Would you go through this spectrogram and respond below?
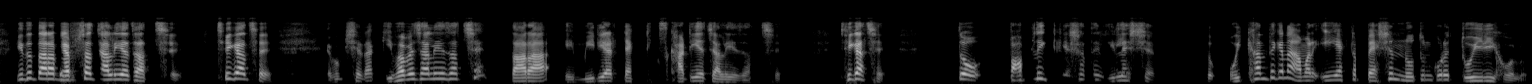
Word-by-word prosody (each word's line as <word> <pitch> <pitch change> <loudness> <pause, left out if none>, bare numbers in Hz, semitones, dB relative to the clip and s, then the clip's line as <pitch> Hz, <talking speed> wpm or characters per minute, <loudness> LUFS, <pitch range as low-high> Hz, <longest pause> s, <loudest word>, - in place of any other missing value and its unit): কিন্তু 265 +6 -2
তারা 255 0 +11
ব্যবসা 210 +6 +6
চালিয়ে 225 0 +6
যাচ্ছে, 455 - 0 0.5
ঠিক 270 0 +3
আছে? 265 - -3 0.6
এবং - - -17
সেটা - - -6
কিভাবে 245 -5 +1
চালিয়ে 255 +1 0
যাচ্ছে? 255 +5 -1 0.4
তারা 155 0 +5 0.3
এই 115 - -16
মিডিয়া 165 +5 +1
ট্যাকটিক্স 150 - -6
খাটিয়ে 165 +4 0
চালিয়ে 115 -2 -5
যাচ্ছে, 100 - -9 0.7
ঠিক 235 +3 +3
আছে? - - -2 0.8
তো - - +4 0.5
পাবলিক 260 -2 -3 0.2
এর - - -6
সাথে 230 -1 -15
রিলেশন 185 +4 -4 0.5
তো - - -11 0.2
ওইখান 250 +12 -3
থেকে 305 -1 -1
না - - +4
আমার 185 +1 -1
এই 200 - -8
একটা 215 +2 -12
প্যাশন 245 +9 0
নতুন 210 +5 -10
করে 220 0 -4 0.2
তৈরি 170 0 -2
হল। - - -15
220 Hz, 150 wpm, -27 LUFS, 170-255 Hz, 0.8 s, তারা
